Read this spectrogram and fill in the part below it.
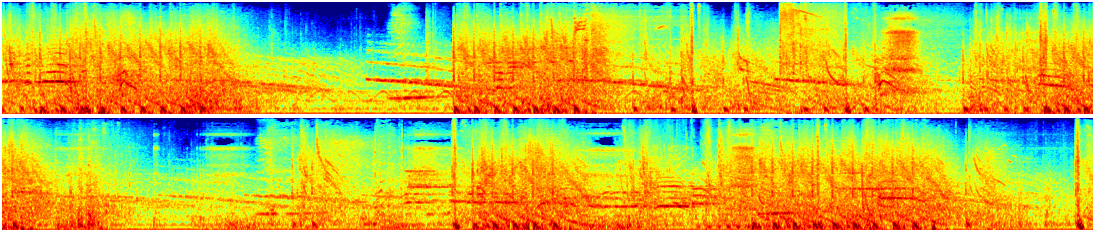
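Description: Blaster rifles fire in rapid, zapping bursts.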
